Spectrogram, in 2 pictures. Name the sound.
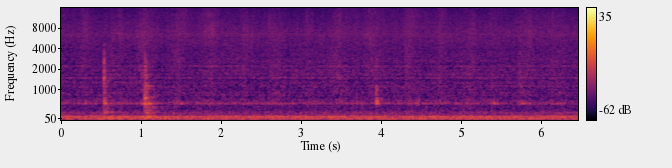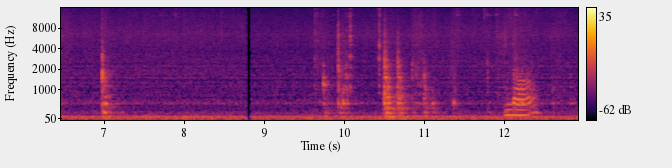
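stirring carrot burfi mixture in a pan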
